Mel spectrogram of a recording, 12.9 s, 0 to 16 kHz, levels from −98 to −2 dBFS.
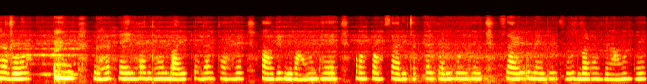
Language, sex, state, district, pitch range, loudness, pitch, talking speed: Hindi, female, Rajasthan, Nagaur, 240-255 Hz, -19 LUFS, 245 Hz, 125 wpm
